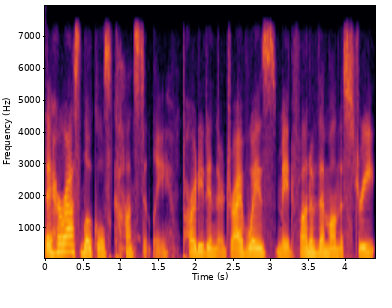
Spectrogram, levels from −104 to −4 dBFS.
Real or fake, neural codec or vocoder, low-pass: real; none; 7.2 kHz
